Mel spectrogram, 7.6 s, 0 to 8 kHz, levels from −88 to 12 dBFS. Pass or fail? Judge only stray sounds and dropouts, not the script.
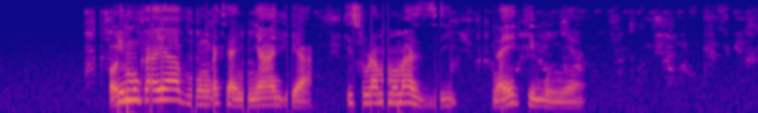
pass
